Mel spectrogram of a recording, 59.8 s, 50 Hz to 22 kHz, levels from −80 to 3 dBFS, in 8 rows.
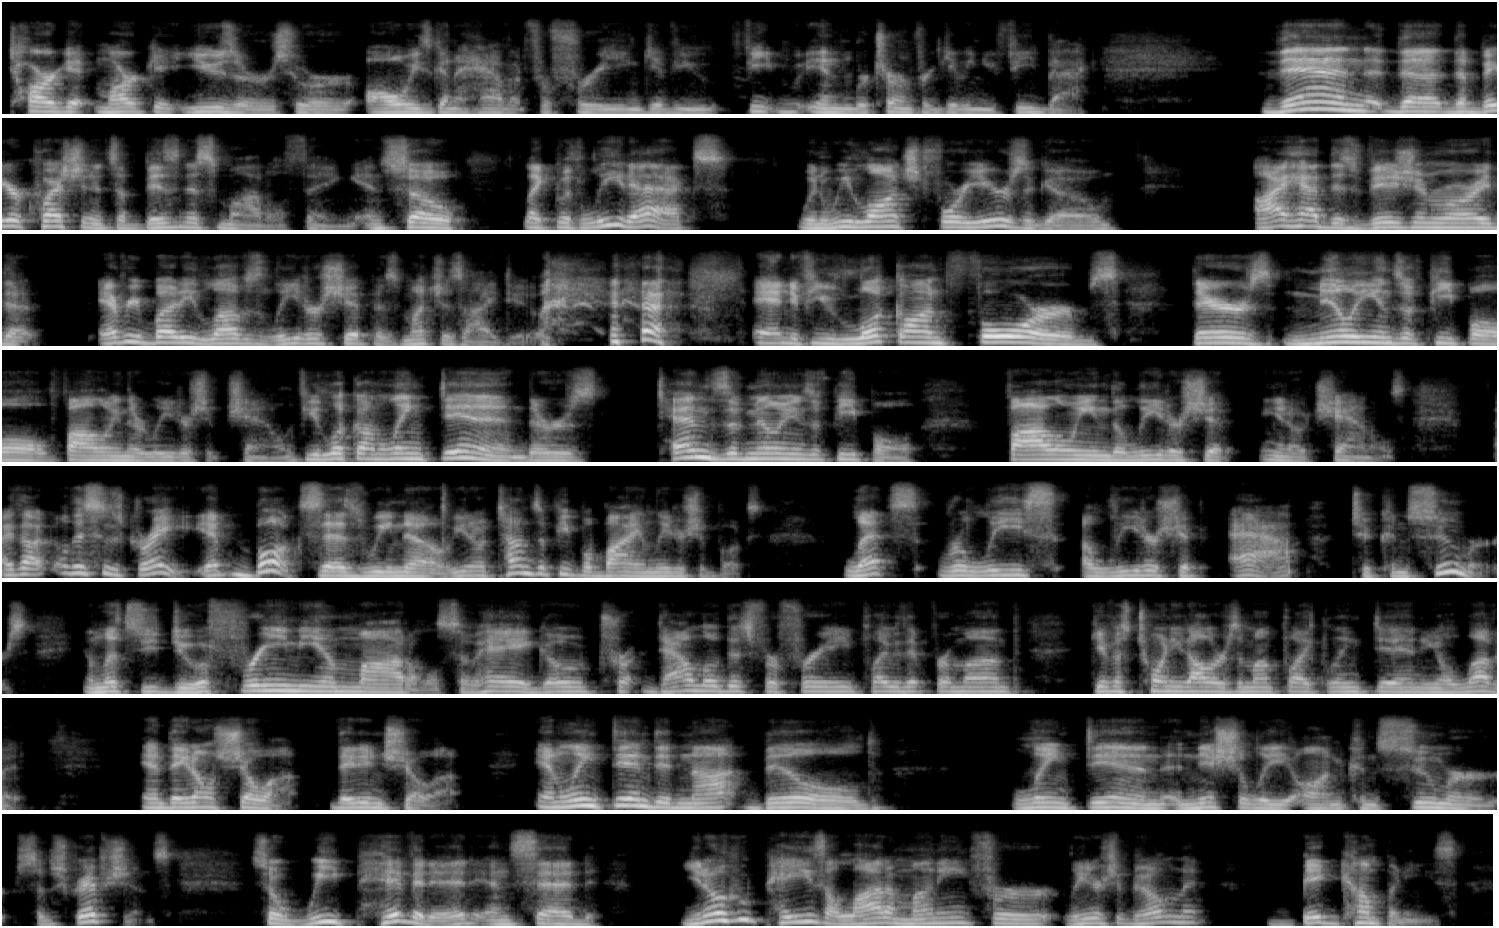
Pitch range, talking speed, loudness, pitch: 135-175 Hz, 185 wpm, -20 LUFS, 155 Hz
